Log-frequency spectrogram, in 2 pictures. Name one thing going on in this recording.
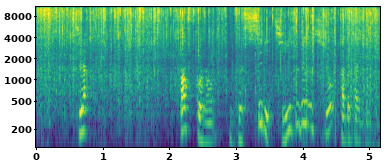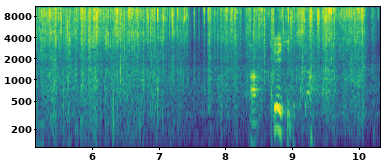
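A plastic wrapper crinkles in hands.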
